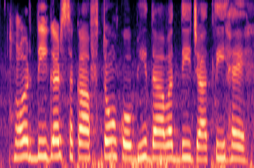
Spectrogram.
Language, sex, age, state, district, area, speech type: Urdu, female, 18-30, Uttar Pradesh, Balrampur, rural, spontaneous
